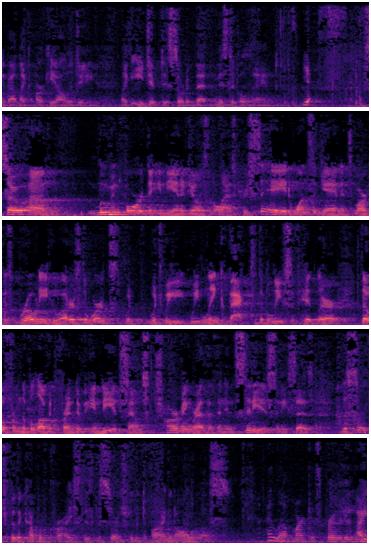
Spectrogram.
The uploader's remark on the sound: Live From FanX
